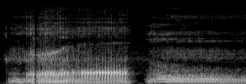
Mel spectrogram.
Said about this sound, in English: You knock on her bedroom door. It opens slightly, and from within you can hear the sound of a mighty dragon sleeping.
